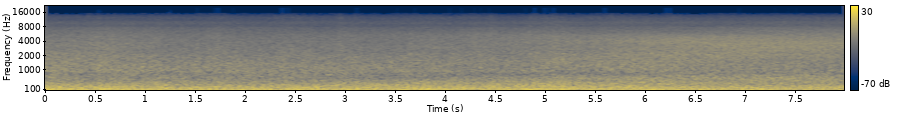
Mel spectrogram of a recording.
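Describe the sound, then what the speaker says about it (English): Storm surf on a west coast beach, heavy waves pounding in as a loud, unbroken roar of broadband noise with wind mixed in, continuous and close, no voices. "Look at that wall of water coming in."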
